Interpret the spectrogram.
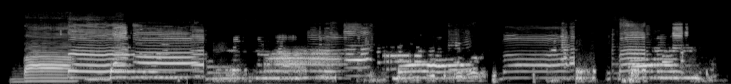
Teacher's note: দুই ঠোঁটের ভিজা অংশ থেকে উচ্চারণ হয়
